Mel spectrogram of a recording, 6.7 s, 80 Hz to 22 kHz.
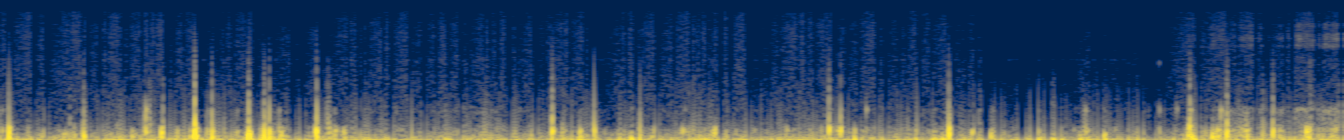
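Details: Self-recording with a stethoscope on her own abdomen after fasting over 15 hours; hungry stomach; bowel sounds.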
